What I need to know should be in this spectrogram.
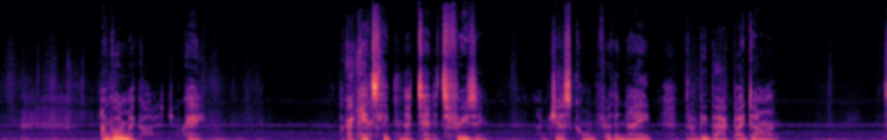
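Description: A young man speaks quietly and seriously up close.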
